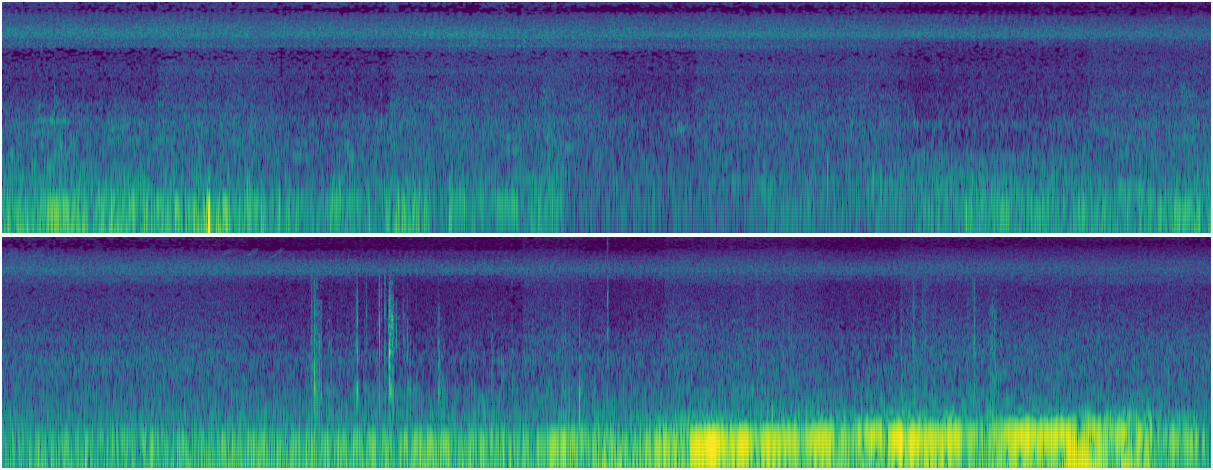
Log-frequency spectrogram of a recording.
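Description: A steady, high-pitched chorus of cicadas in the trees, with a low engine hum growing louder in the second half.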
